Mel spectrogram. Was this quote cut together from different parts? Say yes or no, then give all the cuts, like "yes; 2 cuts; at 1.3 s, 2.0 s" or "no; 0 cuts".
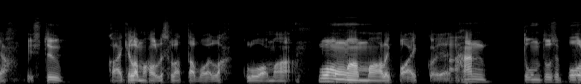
yes; 2 cuts; at 2.4 s, 4.5 s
